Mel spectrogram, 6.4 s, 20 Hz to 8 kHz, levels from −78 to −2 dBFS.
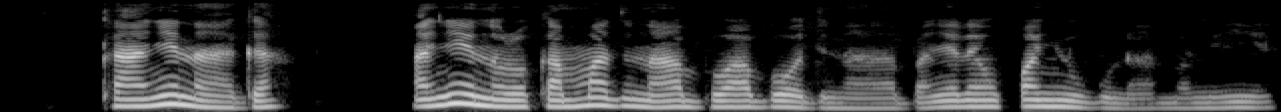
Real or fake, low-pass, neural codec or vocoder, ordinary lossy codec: real; none; none; none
